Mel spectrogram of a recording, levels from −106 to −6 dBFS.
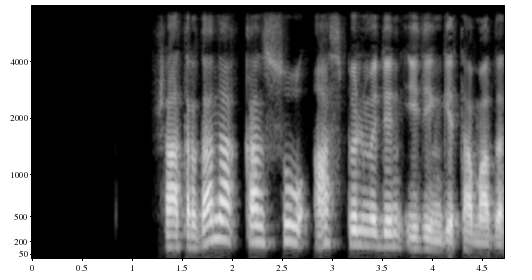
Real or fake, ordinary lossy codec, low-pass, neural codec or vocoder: real; AAC, 48 kbps; 7.2 kHz; none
